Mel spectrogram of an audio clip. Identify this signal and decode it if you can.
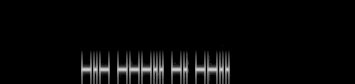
Morse code, heard as a keyed tone, about 40 wpm, 700 Hz. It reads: K8NZ
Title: Easy Call Signs Repeated 2x - 40wpm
